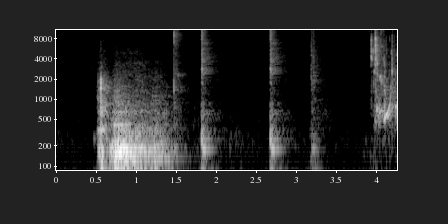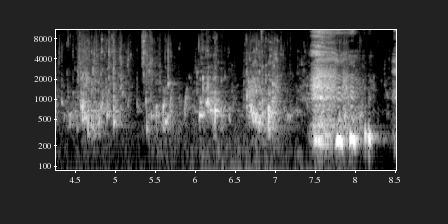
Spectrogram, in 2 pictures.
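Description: Hot bathwater splashes as a person climbs into a bathtub. A few short, separate splashes come first, followed by a longer stretch of irregular sloshing and dripping.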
